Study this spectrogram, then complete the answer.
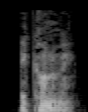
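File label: "economy", British English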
